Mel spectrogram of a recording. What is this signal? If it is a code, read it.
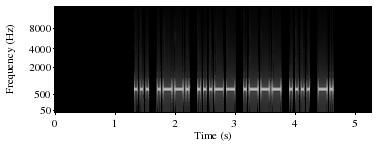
Morse code, heard as a keyed tone, about 25 wpm, 700 Hz. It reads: SP3JHN
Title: DXCC-100 Call Signs - 6 Characters - Repeated 2x - 25wpm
